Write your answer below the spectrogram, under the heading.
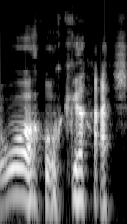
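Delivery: high, laughing cackle.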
